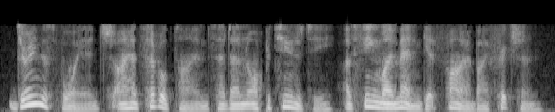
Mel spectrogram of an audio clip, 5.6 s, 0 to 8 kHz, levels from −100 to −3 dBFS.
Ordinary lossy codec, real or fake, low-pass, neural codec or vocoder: AAC, 16 kbps; real; 7.2 kHz; none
